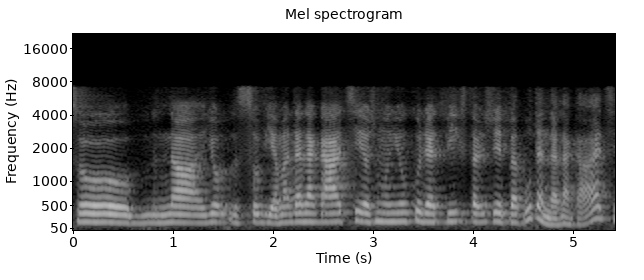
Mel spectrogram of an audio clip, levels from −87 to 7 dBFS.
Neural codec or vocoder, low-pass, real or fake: codec, 24 kHz, 0.5 kbps, DualCodec; 7.2 kHz; fake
